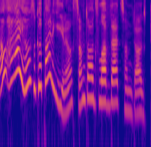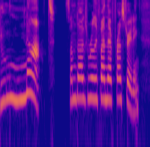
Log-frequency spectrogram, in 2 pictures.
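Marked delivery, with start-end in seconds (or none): 0.0-1.2 over-the-top gushing friendliness, very high pitched. Showing how not to greet a dog at the groomer, overtly friendly. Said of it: "overtly friendly like".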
